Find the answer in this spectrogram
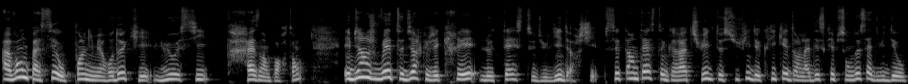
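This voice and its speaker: A woman with a fairly high pitch, an animated tone and lively intonation, on a very clean recording with a silent background. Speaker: business coach and YouTuber. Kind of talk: YouTube tutorial. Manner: loud, high energy.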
